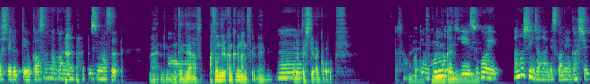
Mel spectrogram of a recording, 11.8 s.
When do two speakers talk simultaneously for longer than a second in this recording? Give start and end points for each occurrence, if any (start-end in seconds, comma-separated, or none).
8.2-9.7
